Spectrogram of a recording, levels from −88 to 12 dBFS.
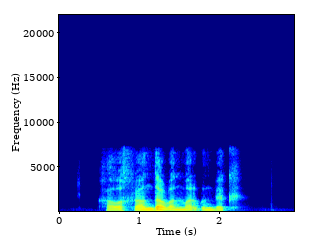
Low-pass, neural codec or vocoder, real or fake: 7.2 kHz; codec, 24 kHz, 0.5 kbps, DualCodec; fake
